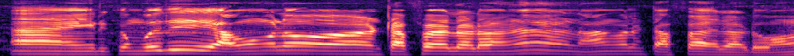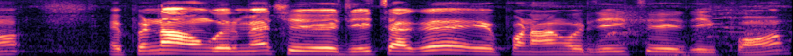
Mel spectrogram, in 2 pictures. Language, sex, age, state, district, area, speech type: Tamil, male, 18-30, Tamil Nadu, Nagapattinam, rural, spontaneous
